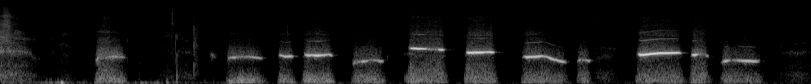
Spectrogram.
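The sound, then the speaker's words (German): A person whistles a tune alone, a string of short, clear notes that rise and fall in pitch with brief gaps between them, fairly loud. “Ich, ich pfeife mal nochmal.”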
